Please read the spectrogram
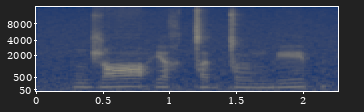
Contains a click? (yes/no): yes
